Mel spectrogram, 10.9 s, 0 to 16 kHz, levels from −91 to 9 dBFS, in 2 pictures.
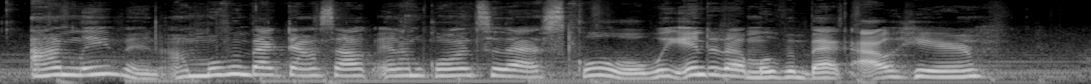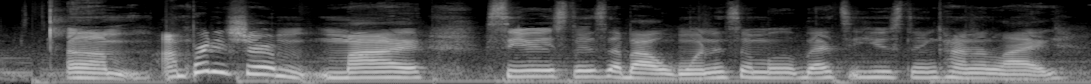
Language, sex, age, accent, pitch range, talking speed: English, female, 20-39, American, 195-260 Hz, 200 wpm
